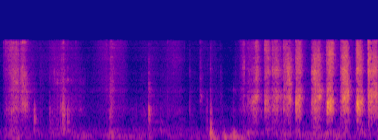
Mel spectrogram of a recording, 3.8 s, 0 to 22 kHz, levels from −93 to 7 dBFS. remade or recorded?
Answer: remade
